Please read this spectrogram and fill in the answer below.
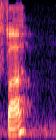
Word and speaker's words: pho: It reminds you how to pronounce pho. Whoa, true. Some people might be out there calling it pho. And they said it's fanatic. It reminds you of the word fanatic. Like, I don't think we hear that often.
